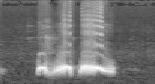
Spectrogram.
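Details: Spotted dove, a lure bird for wild doves, in the 'thúc gù' deep-voiced style: one low, wavering hoarse coo quickly followed by a second, longer level coo that falls slightly at its end.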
